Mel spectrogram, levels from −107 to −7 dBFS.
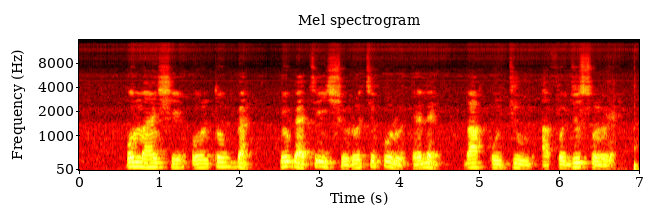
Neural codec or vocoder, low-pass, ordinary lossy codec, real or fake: vocoder, 48 kHz, 128 mel bands, Vocos; 14.4 kHz; none; fake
